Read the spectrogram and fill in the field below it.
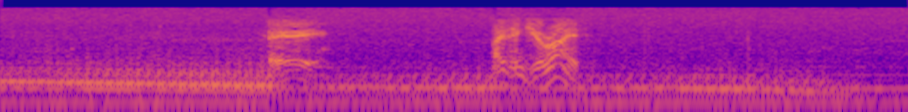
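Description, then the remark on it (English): A steady car engine hums throughout, droning low and even, then easing off slightly as the vehicle slows on a road, with a man speaking briefly over it. “Come on now, Sweeney, slow down, will you?”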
